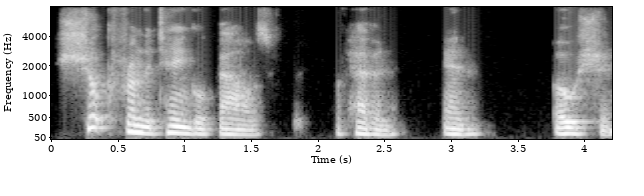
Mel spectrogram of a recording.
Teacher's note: not on an iamb, but on a trochee. So we have that stress right there, that monosyllabic word, shook, very violent, shook from the tangled boughs of heaven and ocean.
